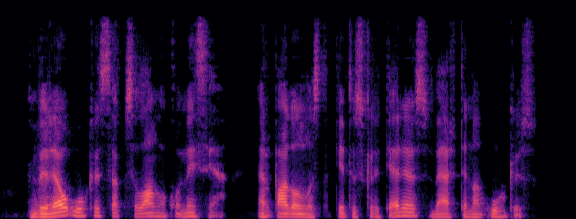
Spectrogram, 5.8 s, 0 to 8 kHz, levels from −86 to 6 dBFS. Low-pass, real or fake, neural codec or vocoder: 7.2 kHz; fake; codec, 16 kHz, 1 kbps, FunCodec, trained on LibriTTS, 50 frames a second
